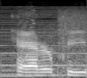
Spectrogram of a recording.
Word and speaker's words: Caterpie: We finally Find out found after Caterpie. this. Well, it's an enemy trainer, so... we Also, can't I know take this it's Pokemon. supposed to be pronounced Caterpie, but its name is Cater Pie.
